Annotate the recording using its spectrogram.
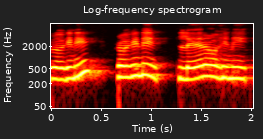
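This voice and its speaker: A woman's voice: sits high, steady tone, moderate pace, darkish tone, close to an everyday voice. A woman voicing a nervous grown son who panics at strange sounds. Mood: scared.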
